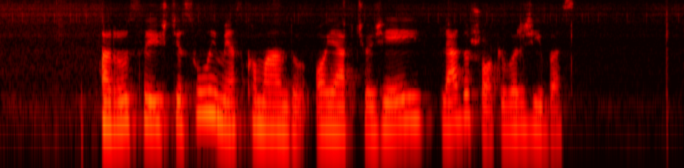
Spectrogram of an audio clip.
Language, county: Lithuanian, Vilnius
